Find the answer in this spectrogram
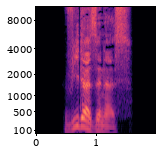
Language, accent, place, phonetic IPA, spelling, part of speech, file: German, Germany, Berlin, [ˈviːdɐˌzɪnəs], Widersinnes, noun, De-Widersinnes.ogg
- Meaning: genitive of Widersinn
